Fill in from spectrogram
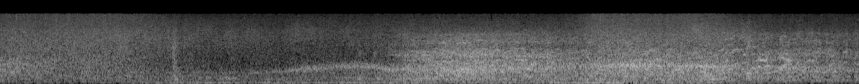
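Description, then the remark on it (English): A steady rushing wind outside builds and swells to a louder gust midway, then holds as a broad, breathy roar with gentle surges, no voices present. “The wind's freshening a bit.”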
